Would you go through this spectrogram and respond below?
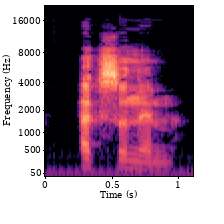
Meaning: axoneme
- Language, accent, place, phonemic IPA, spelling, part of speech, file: French, France, Lyon, /ak.sɔ.nɛm/, axonème, noun, LL-Q150 (fra)-axonème.wav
